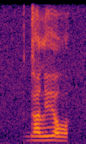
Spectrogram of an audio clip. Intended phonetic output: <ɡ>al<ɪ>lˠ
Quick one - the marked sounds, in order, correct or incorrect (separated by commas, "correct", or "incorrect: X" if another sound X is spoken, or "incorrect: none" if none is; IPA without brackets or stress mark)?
correct, correct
